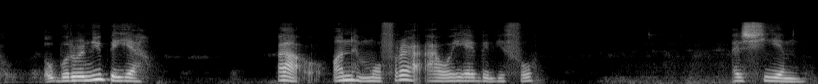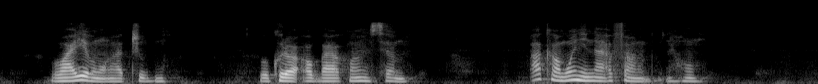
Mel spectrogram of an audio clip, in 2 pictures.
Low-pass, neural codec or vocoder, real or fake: 7.2 kHz; codec, 16 kHz in and 24 kHz out, 0.6 kbps, FocalCodec, streaming, 2048 codes; fake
